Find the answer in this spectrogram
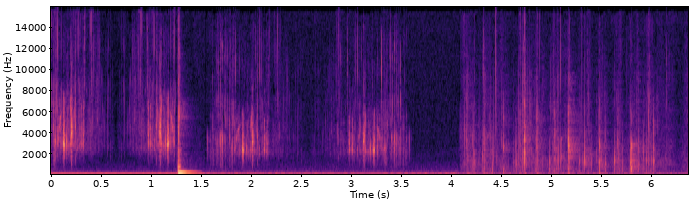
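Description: A pump bottle of foaming cleanser dispensing in a few hissing squirts, with one sharp click about a second in. Then wet squelching and crackling of hands lathering the foam over the face.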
